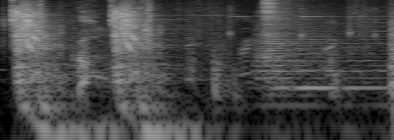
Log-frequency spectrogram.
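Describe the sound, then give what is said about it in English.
Two muffled, punchy thuds from a silenced gun fire about half a second apart, each a short heavy burst, followed by a softer stretch of low rumbling and scuffing. “The faceless man shoots Fletcher twice in the chest with a silenced gun.”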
